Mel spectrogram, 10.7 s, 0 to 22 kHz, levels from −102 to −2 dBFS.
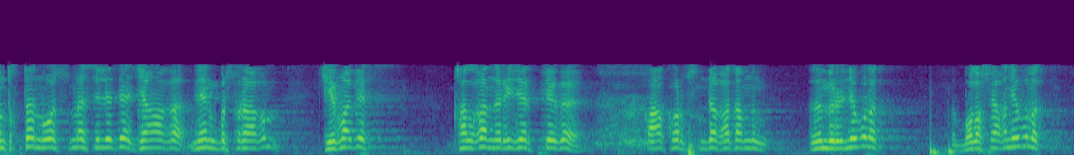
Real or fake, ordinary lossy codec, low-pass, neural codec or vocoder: real; AAC, 16 kbps; 7.2 kHz; none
